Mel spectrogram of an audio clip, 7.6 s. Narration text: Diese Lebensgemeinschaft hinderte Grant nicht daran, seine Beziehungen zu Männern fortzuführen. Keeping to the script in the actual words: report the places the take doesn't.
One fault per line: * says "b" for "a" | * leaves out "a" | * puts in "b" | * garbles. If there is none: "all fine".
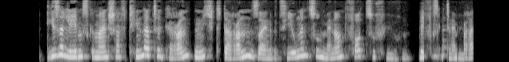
* garbles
